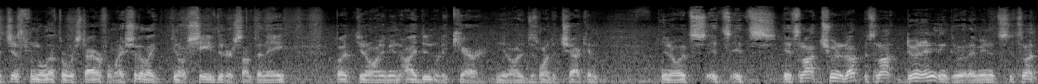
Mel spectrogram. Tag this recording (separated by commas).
Speech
